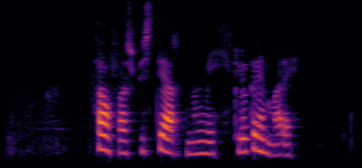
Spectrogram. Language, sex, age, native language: Icelandic, female, 40-49, Icelandic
